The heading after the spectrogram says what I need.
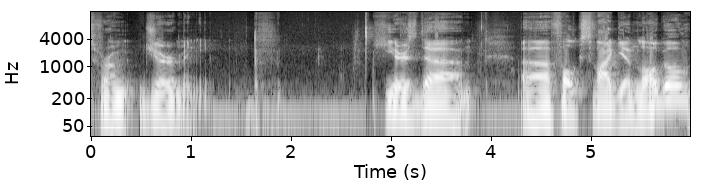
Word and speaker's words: Volkswagen: the uh Volkswagen logo the word Volkswagen is two German words folks or fols I'm not sure if I pronounce it correctly in German so fols uh folks meaning people and vagon meaning car Volkswagen is the car for people next car would be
